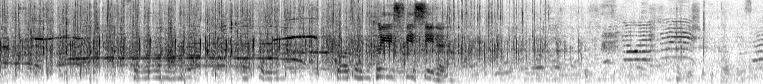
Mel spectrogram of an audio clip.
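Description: A crowd claps and applauds.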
